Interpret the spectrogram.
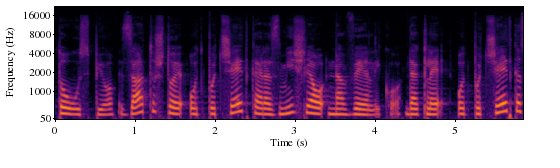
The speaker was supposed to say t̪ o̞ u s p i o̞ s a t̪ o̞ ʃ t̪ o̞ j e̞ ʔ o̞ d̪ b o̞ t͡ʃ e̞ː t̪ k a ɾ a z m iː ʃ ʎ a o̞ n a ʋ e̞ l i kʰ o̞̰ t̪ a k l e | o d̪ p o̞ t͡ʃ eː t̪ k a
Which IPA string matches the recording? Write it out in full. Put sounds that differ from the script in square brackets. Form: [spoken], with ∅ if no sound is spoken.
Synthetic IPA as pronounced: t̪ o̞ u s p i o̞ [z] a t̪ o̞ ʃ t̪ o̞ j e̞ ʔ o̞ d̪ [p] o̞ t͡ʃ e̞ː t̪ k a ɾ a z m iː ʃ ʎ a o̞ n a ʋ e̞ l i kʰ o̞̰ [d̪] a k l e | o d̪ p o̞ t͡ʃ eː t̪ k a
